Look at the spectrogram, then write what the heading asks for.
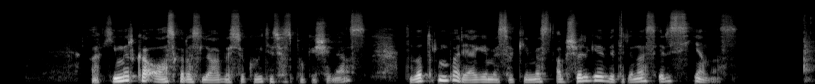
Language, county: Lithuanian, Vilnius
